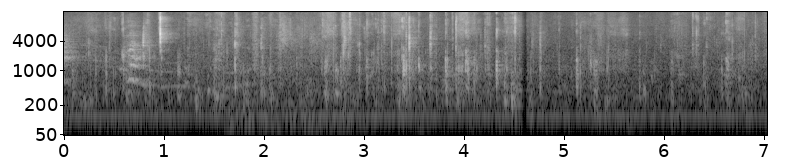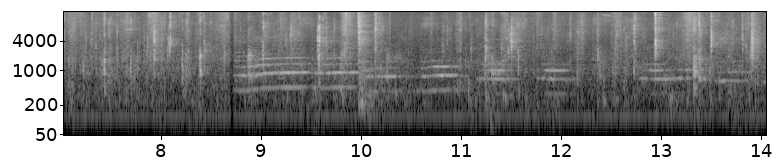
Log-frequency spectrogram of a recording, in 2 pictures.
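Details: Robin's litter of Cavalier King Charles Spaniel puppies, indoors, giving thin, high whimpers and squeals in short sliding bursts, clustered in the second half. Clicks, scuffling and rustling from the moving puppies, over a steady low hum.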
